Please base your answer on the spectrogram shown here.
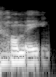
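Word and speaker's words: Homme: Uh, uh, Josh Holm, I can take or leave. Josh Homie to pronounce it correctly.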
